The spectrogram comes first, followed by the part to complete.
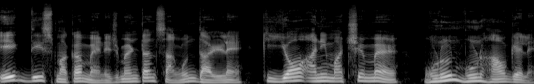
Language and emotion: Goan Konkani, neutral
